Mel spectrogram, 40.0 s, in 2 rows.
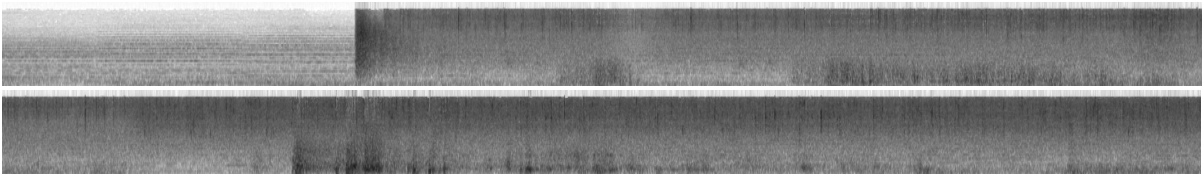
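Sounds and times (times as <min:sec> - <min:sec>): steady rain: 0:05.9 - 0:39.9
thunder rumbling: 0:05.9 - 0:39.9.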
